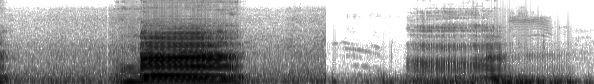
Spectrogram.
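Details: On a village farm, a cow lets out one loud, deep, drawn-out moo of about a second, richly harmonic, swelling then fading; after a pause a quieter, more nasal second call comes over low rumbling noise.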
